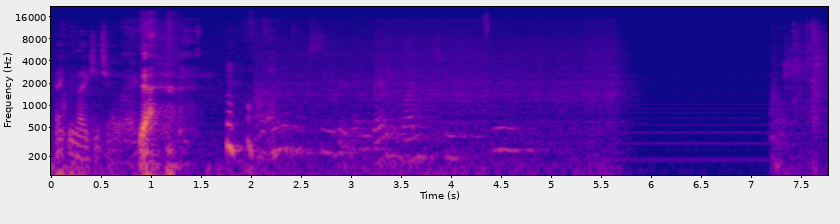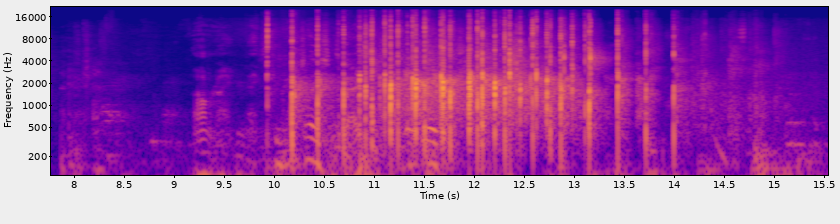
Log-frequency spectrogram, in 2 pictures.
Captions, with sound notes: - I think we like each other. - Yeah. - All right, congratulations guys. (audience applauding)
